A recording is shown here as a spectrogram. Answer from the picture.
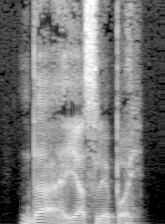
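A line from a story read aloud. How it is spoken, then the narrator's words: Cold reply. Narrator (Russian): холодно ответил гонщик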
